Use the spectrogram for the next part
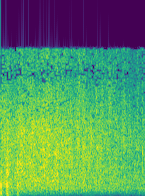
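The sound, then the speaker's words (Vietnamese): Steady, dense applause from an audience at a Christian talk, a continuous wash of many hands clapping at an even loudness for the full three seconds, with no voices heard over it. “Cái tên, vỗ tay đi.”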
